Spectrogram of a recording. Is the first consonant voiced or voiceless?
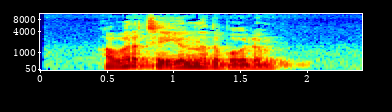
voiced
